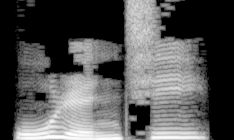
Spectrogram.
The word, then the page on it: 无人机: wu ren ji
